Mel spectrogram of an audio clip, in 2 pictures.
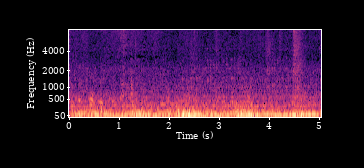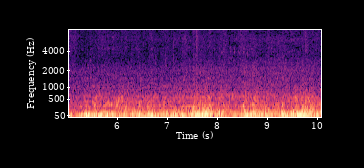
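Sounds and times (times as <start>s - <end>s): electric train rumbling: 0.0s - 10.0s
faint clicks: 7.4s - 7.7s.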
